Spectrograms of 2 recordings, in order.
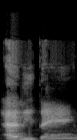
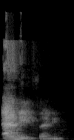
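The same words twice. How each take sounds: First: Anything stressed as a correction; emphatic restatement. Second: Said in the usual way. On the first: Real, not acted. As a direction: lean into anything to insist. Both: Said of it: "Anybody, anything".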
